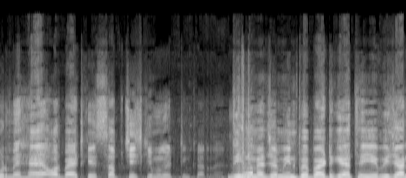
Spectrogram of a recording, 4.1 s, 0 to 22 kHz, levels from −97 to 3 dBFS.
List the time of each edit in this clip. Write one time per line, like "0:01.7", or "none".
none

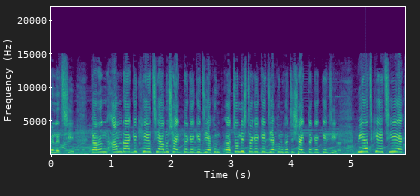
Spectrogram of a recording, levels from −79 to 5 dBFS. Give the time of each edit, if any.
none

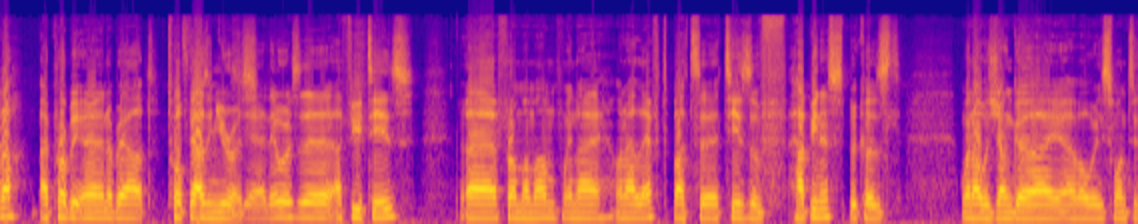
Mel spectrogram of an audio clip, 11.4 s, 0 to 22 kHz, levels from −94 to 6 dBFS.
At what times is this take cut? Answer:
0:02.5

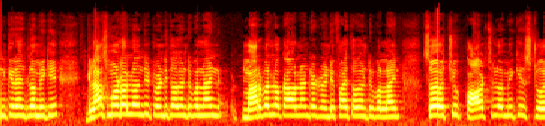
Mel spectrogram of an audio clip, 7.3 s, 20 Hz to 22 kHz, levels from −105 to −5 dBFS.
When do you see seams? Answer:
0:05.8

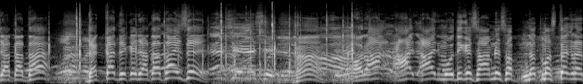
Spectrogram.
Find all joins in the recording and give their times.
none

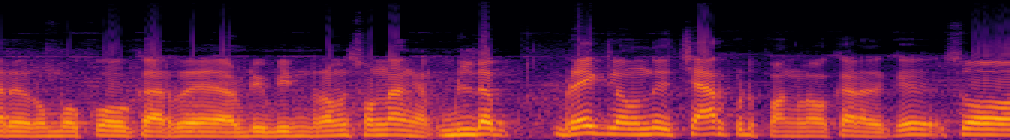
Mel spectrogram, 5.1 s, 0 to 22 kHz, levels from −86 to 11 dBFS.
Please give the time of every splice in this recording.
0:02.6

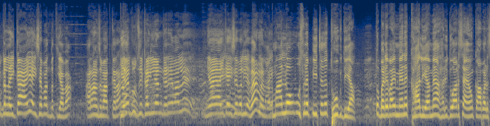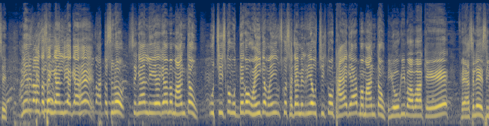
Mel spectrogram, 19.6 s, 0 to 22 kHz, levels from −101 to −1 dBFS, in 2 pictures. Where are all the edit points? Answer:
0:02.4
0:05.4
0:17.6

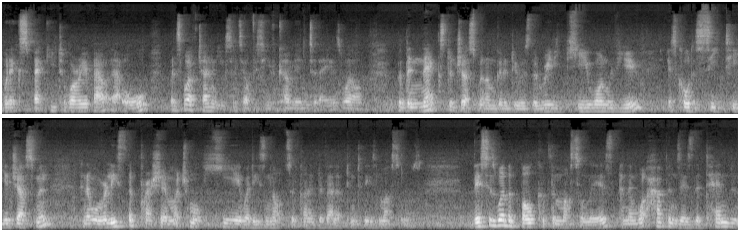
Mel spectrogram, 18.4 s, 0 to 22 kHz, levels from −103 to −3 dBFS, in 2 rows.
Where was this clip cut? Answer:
0:04.7

